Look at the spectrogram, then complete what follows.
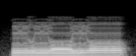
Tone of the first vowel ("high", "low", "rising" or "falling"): low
